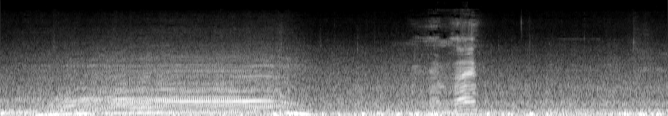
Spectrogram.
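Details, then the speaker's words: Turbo Honda Civic Si driven through the gears: revs climb quickly in a rising drone for about three seconds without matching pull, rpm rising faster than speed; clutch slipping. "you guys are beginners in this game just like me you know first time DIYs you know it's a telltale sign that you your clutch is slipping"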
